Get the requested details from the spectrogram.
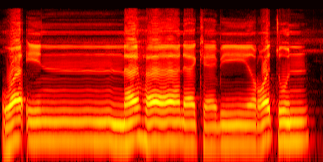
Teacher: Ada bacaan gunnah, yaitu huruf-huruf yang memang perlu kita tahan dulu dalam pelafalannya, yaitu italus sauti minal khayshum, mengeluarkan memanjangkan suara sepanjang 2 harakat, dan itu melalui rongga hidung. Maka wa in maka tidak langsung kita lafazkan dalam melafalkan nun bertasydid.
